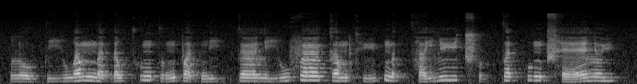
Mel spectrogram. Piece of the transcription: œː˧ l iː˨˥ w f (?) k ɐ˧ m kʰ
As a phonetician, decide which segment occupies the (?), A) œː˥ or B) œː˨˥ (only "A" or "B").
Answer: A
